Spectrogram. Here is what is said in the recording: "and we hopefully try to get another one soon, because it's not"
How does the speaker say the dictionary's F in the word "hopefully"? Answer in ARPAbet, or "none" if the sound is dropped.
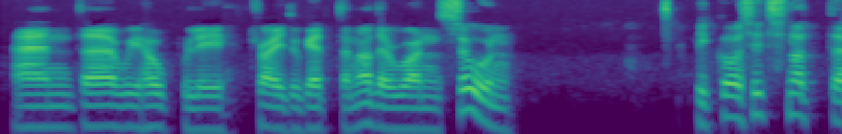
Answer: F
